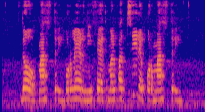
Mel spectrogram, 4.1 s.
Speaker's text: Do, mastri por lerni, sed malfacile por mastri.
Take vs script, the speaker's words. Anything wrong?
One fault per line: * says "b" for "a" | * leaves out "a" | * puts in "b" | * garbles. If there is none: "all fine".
all fine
